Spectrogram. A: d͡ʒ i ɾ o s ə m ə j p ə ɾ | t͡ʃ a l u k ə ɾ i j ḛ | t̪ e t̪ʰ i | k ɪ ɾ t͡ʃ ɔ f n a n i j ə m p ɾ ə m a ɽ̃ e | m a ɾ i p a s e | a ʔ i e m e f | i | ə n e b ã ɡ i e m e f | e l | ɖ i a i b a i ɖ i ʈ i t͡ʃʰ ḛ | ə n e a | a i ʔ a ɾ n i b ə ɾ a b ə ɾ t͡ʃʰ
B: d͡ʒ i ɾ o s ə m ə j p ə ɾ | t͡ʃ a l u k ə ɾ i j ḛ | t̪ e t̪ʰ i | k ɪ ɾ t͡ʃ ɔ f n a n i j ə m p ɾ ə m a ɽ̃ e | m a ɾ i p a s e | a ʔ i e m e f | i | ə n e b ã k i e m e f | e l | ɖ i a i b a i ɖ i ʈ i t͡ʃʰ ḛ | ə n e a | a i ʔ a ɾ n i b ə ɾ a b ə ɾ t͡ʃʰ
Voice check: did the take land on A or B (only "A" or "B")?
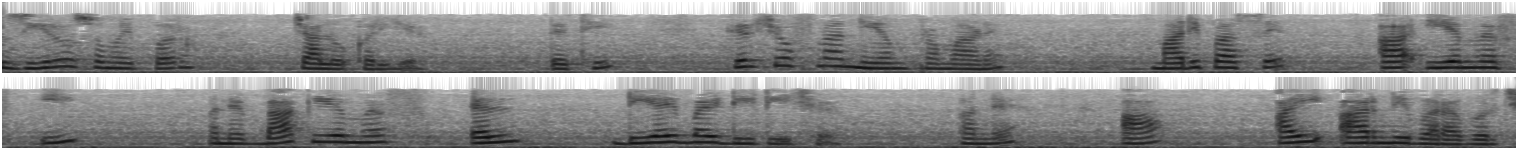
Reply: B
